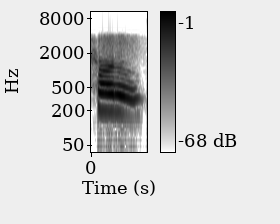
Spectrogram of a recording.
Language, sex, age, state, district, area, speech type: Bengali, female, 60+, West Bengal, Dakshin Dinajpur, rural, conversation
